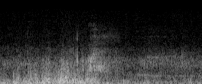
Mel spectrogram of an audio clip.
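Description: Wind buffeting the microphone: a steady low rumble with no clear voice. The rumble eases a little in the second half.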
